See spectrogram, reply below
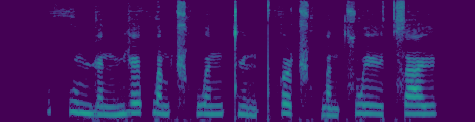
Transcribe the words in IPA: f u˥˩ m ɥ ɛ˩ n m j ɛ˥ f w a˨ n ʈ͡ʂʰ w ə˧˥ n t̪ y̰˨˩ n pʰ ɤ˥˩ ʈ͡ʂʰ w a˩ n t͡s w e˥˩ ɪ̯ t͡s a˥ ɪ̯

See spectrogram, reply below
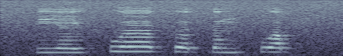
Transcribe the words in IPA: j e˨˥ j kʷ œː˥ k ɵ˧ t̚ ɵ˨˧ n kʷ ɐ˥ p̚

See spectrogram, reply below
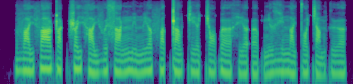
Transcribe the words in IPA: v a˨˩˦ j f aː˧ ʈ a˨˩ k̚ ʂ ə˧ j h a˨˩˨ j v ɨ˨˩ s a˨˩˦ ŋ m i˨˩ m i˧ ə̯ f a˦˥ t̚ ʈ a˧˥ w c i˨˩ ə̯ c ɔ˨˩˦ ɓ əː˨˩ h i˨˩˨ ə̯ ʔ əː˨˩ p̚ ɲ ɨ˧˥ ɣ i˧˥ n a˨˩ j t̪ ɔ˧ c a˨˩˨ m k ɨ˨˩ ə̯

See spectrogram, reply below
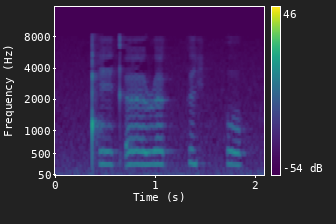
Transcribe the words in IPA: ǃʰ eː kʼ œː ɹ œ kː ø ç kː o

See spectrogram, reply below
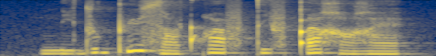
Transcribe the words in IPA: n̪ i˩ d u˧ ɖ pʼ y˥ z ɑ˩ ɖ qʷ ɑ˧ f t̪ i˧ f qʼ e˥ χ ɑ˩ ʁ æ˩

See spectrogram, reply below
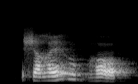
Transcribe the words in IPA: ʃ ɐ ʁ ɛ ɦ u bʱ ɔ

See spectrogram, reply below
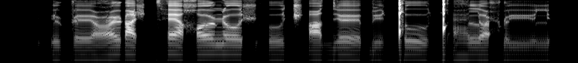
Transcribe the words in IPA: ʔ y˩ ʈ øː˩ ʕ ø˥ ɽ ɑ˧ ʃ t̪ʰ ɛ˥˩ χ oː˥ ɳ oː˥ ʃ ʔ u˩˥ t͡ʃʼ ɑ˧ d̪ øː˥˩ ɓ y˩˥ ǃ uː˥˩ ǃʼ æ̤˥ l o˥˩ ħ ɽ yː˩ l

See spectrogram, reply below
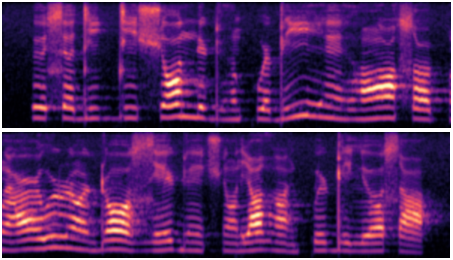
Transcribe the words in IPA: ʏ s ə d i ɡ d i ʃ ɔ n e ɖʱ ə̃ kʷ ɑ ɖ i ɦ ẽ ɦ ɔ̃ sˤ u p ə̃ ʕ u ɭ ɔ̃ ɖ ɔ z e ɖ ẽ ʃ ɔ̃ ɾ i ðˤ ẽ ɡ p ʏ ɖ i lʲ ɔ s ɑ

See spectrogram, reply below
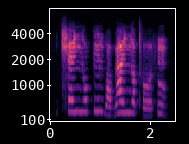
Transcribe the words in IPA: t͡ɕʰ ɛ˦ ɲ o˦ k ĩ˦ b ɔ˨ ɡ a˦ ɪ̯ ɲ ɔ˦˨ tʰ o˨ ʊ̯ θ ũ˦˨

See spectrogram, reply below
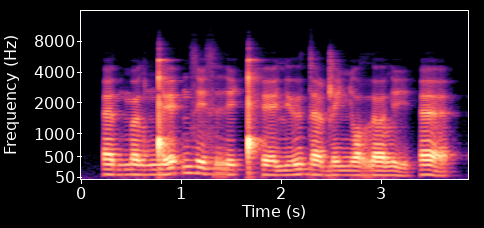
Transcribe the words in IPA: ɛ d m œ l ŋ͡ǃ e ʔ n z i z r i ǃʰ e lʲ ɨ d ɛ ɖ e ɲ ɔ r ə l i | ɛ

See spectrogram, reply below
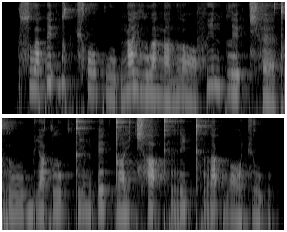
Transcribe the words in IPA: s u˧ a̯ p e˥˩ ʔ d u˥˩ k̚ t͡ɕʰ oː˧ k w u˨˩ ʔ ŋ a˥˩ j l u˧ a̯ ŋ a˩˦ n l ɔː˨˩ f i˥˩ n p l e˦˥ ʔ t͡ɕʰ ɛː˨˩ t r uː˧ b i˧ a̯ k l u˦˥ k̚ t i˧ n ʔ e˥˩ k̚ d a˦˥ j t͡ɕʰ a˥˩ ʔ kʰ r i˥˩ ʔ kʰ r a˥˩ k̚ w ɔː˨˩ t͡ɕ u˨˩ ʔ

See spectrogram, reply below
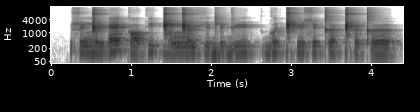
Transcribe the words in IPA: ɬ y ŋ͡ǁ y ʔ ɛ k ɔ k i ɡ͡ǁ ɔ ŋ͡ǁ ɵ ç y ɡ j y ɡ y | ɡʷ i ǁʰ y s y kʼ ɵ ǁʰ ɵ kʼ ɵ

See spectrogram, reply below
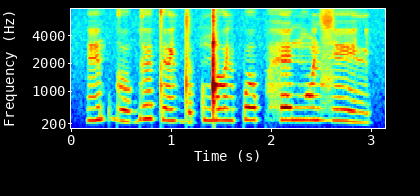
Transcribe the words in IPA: ẽ˨˦ p ɡ ɤ˨ ɡ ɘ˦ t̪ ɘ˧ lʲ d ə˨ p ŋ͡ǃ ɤ˦ lʲ p ɤ˦ p h ɛ˦ ŋ ɔ̃˦ lʲ z e˦˨ lʲ

